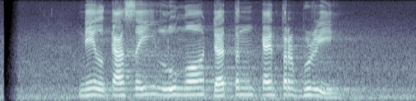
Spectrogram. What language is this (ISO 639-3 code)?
jav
